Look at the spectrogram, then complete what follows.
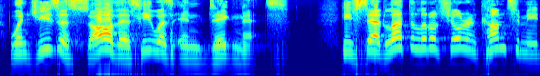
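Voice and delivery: fervent sermon delivery; full-force preaching. Acted. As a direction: proclaim it to the back row. Preaching Jesus' words at full force.

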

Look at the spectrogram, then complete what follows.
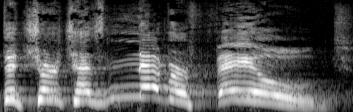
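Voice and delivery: loud, high, slow proclamation; full-force sermon climax; triumphant preaching cry. Real, not acted. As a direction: ring it out to the congregation, stretching every key word.

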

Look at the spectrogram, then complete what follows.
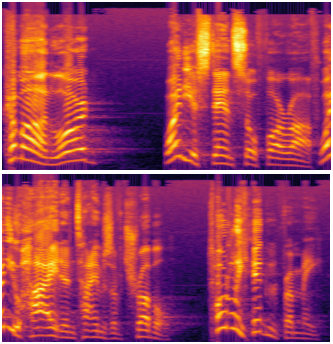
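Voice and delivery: loud, exasperated complaint to God; David. Acted. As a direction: cry out in protest, acting an abandoned psalmist. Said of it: "Would you like to hear David in Psalm ten".

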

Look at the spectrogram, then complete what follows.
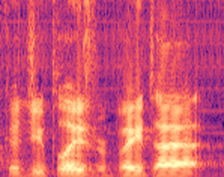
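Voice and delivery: a light imitation of a slow Southern churchgoer; Southern drawl impression. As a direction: lightly mimic a Mississippi country fella. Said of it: "he literally sounded like that".

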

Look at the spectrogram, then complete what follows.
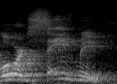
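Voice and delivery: slow, high, loud plea; desperate cry. A narrator's reading. Peter sinking in the waves, a slow high desperate cry. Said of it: "he cried out".

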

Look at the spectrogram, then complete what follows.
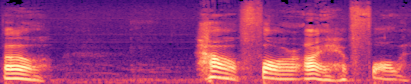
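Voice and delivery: slow, heavy, dejected admission; ashamed lament. Acted. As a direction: confess it slowly with head hung. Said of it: "we hang our heads".

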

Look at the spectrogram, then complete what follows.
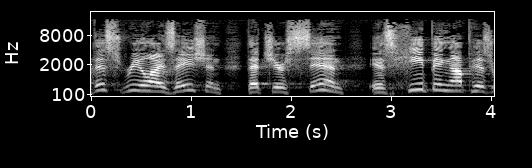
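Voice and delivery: high, loud, fervent warning from the pulpit; full-force preaching. Acted. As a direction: thunder the warning at the congregation, slowing on the hard lines. Preacher warns of God's wrath.

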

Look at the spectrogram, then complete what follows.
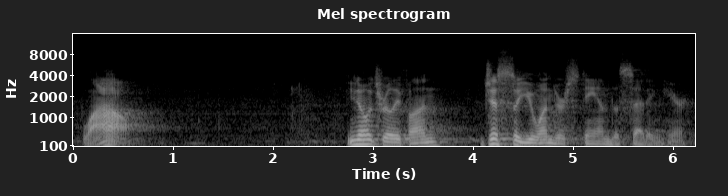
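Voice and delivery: ordinary delivery

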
